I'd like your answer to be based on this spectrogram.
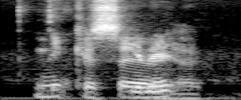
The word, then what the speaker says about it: Nick Caserio: Nick Caserio. – Caserio.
